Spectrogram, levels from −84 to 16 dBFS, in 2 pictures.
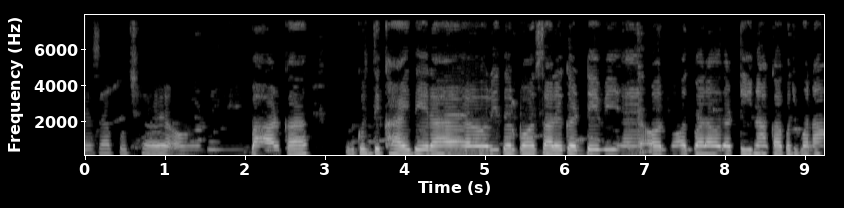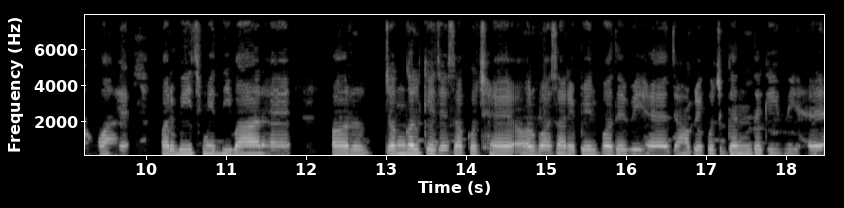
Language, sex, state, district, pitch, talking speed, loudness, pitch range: Hindi, female, Bihar, Kishanganj, 215 Hz, 165 wpm, -22 LUFS, 215-225 Hz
